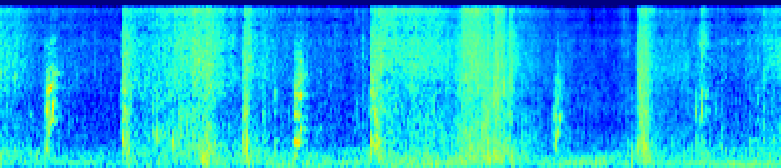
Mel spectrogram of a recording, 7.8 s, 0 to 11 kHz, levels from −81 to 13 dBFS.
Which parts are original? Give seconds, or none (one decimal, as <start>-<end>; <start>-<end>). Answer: 0.0-4.4; 7.0-7.8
